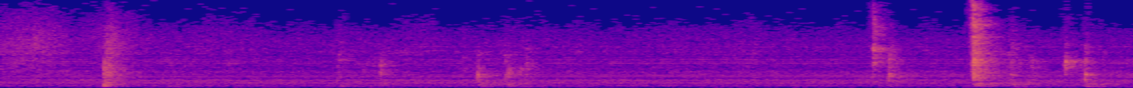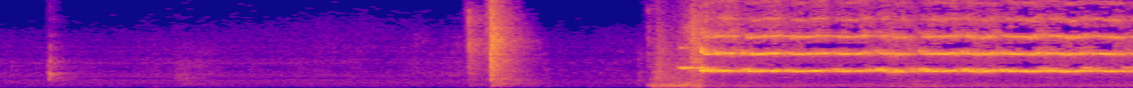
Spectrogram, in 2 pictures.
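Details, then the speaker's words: A Maytag Dependable Care Plus dryer starts with a loud, steady high squeal over the drum hum. The owner suspects a loose belt. "Sounds like a belt is loose in there."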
